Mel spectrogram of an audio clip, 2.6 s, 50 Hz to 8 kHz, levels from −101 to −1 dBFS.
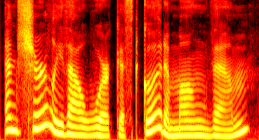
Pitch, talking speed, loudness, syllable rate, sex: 200 Hz, 160 wpm, -16 LUFS, 4.5 syllables/s, female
